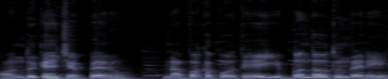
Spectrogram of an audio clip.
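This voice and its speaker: A man's cartoonish character voice at a medium pitch, fairly slow in pace, with faint music in the background. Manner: playful, jokey.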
